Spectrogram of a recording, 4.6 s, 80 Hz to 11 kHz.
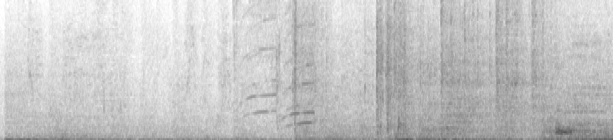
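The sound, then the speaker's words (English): A P90 is fired in a science-fiction film fight scene, with bursts of gunfire crackling over a busy background. Sharp shots begin about midway and recur through the second half, mixed with clanks and other action noise. “Mitchell fires at him to no effect.”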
